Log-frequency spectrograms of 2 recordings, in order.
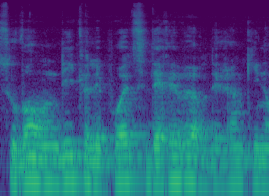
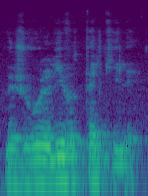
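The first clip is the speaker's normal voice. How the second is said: ordinary talk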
